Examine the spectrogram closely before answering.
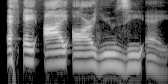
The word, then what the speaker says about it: Fairuza: Her name is like very kind of, it's spelled very strangely, so this is how I think it's pronounced. Fairuza Balk. Fairuza.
